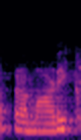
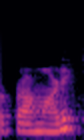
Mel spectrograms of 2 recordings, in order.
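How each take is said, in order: First: "प्रामाणिक" clipped to short "pra-maanik"; wrong short first vowel. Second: "प्रामाणिक" with long "praa"; correct long first vowel. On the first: Teacher recaps the mistake, short "pra" in "प्रामाणिक". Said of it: "अशुद्ध है". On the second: Teacher recaps the right form, long "praa" in "प्रामाणिक". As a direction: stretch the opening of "प्रामाणिक". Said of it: "शुद्ध है". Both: Shown as a demonstration.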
